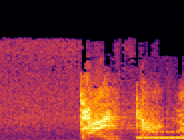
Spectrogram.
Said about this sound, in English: Hello? God, it's ringing. Thank God it's ringing.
